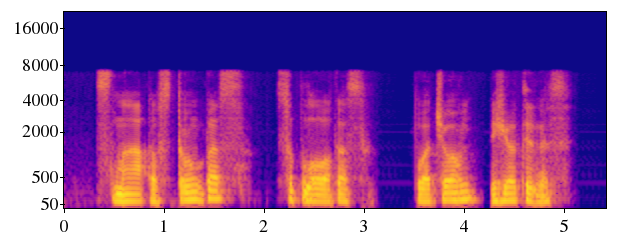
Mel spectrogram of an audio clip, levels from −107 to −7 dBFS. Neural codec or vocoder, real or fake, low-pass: codec, 16 kHz, 1 kbps, FunCodec, trained on Chinese and English, 50 frames a second; fake; 7.2 kHz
